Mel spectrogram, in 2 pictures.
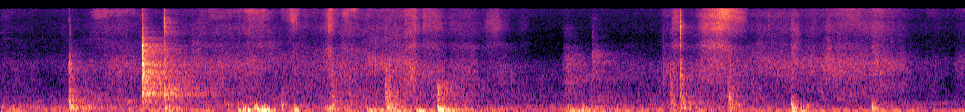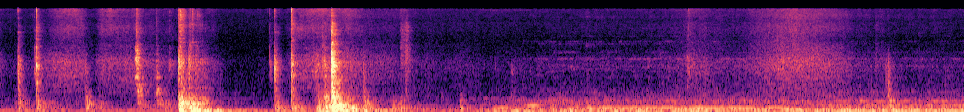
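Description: Asea Graham traction elevator modernised by Kone: a scatter of clicks and knocks, then two loud door thuds a little past the middle as the doors shut, after which the cab sets off with a steady low hum from the traction machine.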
